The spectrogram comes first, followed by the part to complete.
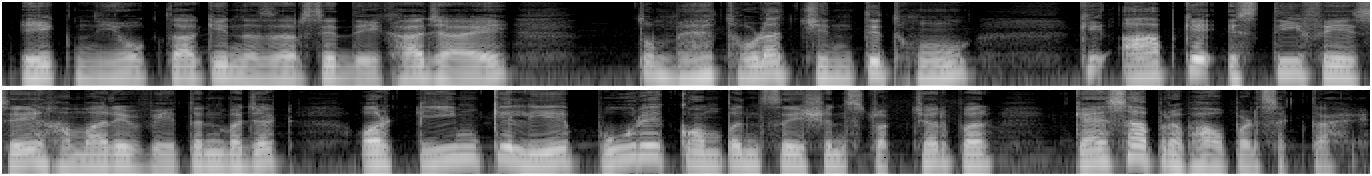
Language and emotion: Hindi, fearful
